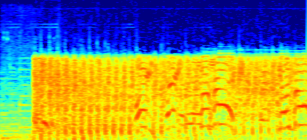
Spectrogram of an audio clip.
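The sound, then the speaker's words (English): Rapid automatic gunfire from the Las Vegas attack, recorded on a police body camera: a dense, loud stream of many sharp cracks continues without pause throughout. “Newly released police body cam video shows what responders saw on the ground as the attack in Las Vegas unfolded. Hey, they're shooting right at us, guys.”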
